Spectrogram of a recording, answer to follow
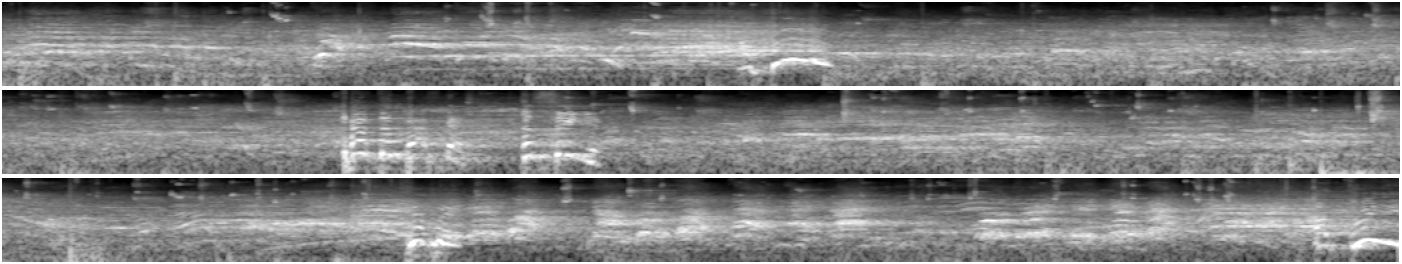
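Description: Basketball being dribbled on a hardwood gym floor, with a crowd's voices and shouts filling the hall.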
